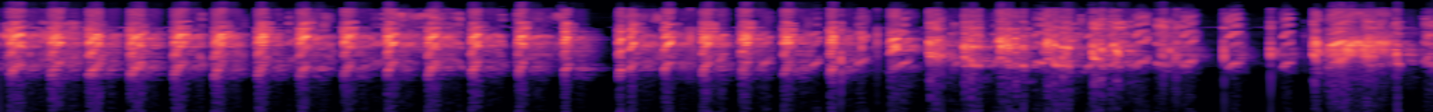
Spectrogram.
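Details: Swiftlets in an external sound recording, a dense flock chorus of harsh, buzzy chittering chirps packed close together, with brief gaps around three and six seconds.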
